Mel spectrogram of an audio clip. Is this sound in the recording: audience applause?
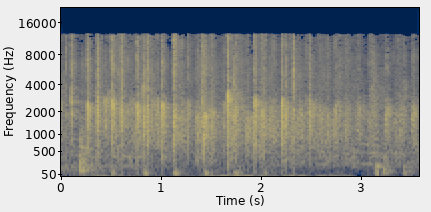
yes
